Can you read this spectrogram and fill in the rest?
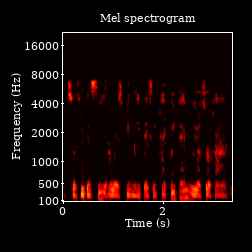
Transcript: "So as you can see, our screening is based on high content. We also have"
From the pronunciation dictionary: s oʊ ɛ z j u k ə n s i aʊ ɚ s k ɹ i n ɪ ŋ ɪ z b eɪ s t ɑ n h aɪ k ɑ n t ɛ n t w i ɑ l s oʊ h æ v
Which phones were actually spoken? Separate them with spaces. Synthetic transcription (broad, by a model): s oʊ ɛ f j u k ə n s i aʊ ɚ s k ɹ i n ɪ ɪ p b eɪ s ɪ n h aɪ k ɑ n t ɛ n t w i ɑ l s oʊ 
